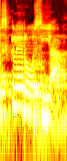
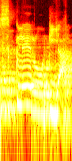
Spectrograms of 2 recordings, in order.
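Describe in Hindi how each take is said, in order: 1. शब्द 'ia' से पहले 's' ध्वनि पर समाप्त होता है। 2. शब्द 'ia' से पहले 't' ध्वनि पर समाप्त होता है। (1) "रोसिया भी पढ़ सकते हैं" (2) "रोटिया भी पढ़ सकते हैं"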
